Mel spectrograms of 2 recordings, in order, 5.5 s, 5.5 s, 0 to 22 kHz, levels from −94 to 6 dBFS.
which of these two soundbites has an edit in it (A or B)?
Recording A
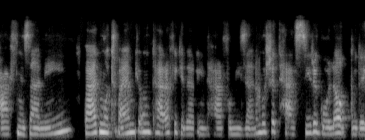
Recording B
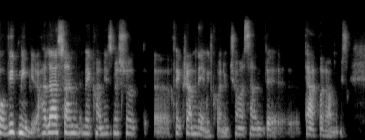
A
